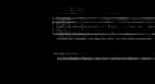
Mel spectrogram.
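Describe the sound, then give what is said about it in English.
After half a second of silence, a telephone starts ringing with an incoming call: a steady, bright, high-pitched electronic ring that holds at an even level through to the end, with no voices. “And hey, we're getting a phone call.”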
